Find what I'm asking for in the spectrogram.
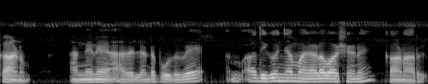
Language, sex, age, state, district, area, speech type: Malayalam, male, 60+, Kerala, Palakkad, rural, spontaneous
